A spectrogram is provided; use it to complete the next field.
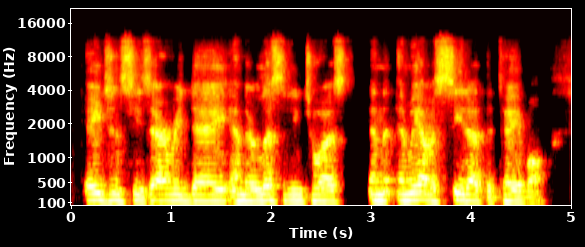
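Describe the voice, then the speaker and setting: A man speaks at a moderate pace and a medium pitch with ordinary pitch variation and hardly any pauses. His somewhat breathy voice keeps a very even loudness. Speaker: former ambassador, president of a policy task force on Lebanon. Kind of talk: radio interview answer.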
